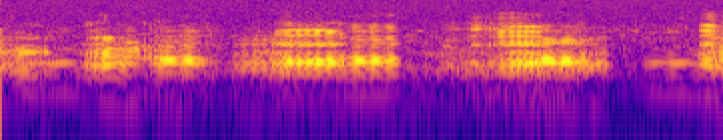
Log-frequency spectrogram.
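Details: Herd of several hundred blue wildebeest heard close up, with loud drawn-out nasal honks about a second long, separated by short quieter gaps, and several voices overlapping in a dense chorus.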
